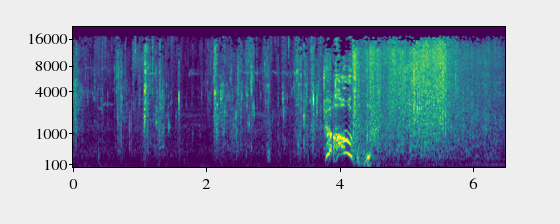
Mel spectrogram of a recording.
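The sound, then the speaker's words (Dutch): Squelching steps through a wet peat bog with sphagnum moss floating on the water, then a sudden splash as someone plunges into the soggy bog, followed by sloshing and wet churning as they struggle in the water. “Het veen had bijna een nieuw slachtoffer gemaakt.”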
